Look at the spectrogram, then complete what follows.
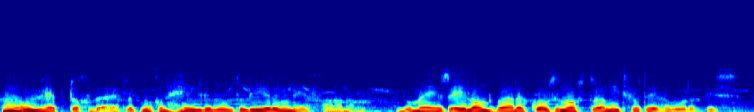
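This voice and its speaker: A male actor playing a wry, resigned, suspended British police inspector in a radio drama, speaking in a measured, world-weary way. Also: medium pitch, very animated, natural voice. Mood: wry, knowing. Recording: old radio recording, narrow band, background noise.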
